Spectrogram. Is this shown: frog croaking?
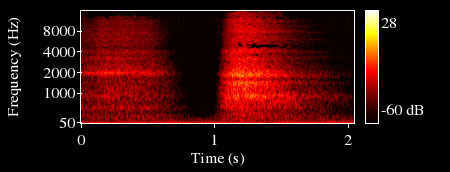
no

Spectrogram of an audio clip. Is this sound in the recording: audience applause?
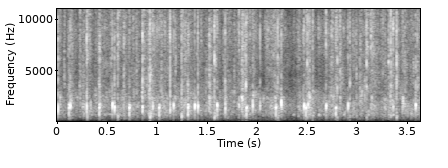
yes

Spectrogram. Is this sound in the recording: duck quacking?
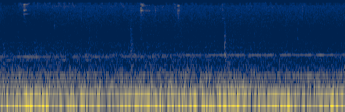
no

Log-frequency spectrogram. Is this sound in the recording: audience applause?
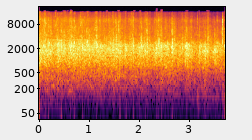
yes

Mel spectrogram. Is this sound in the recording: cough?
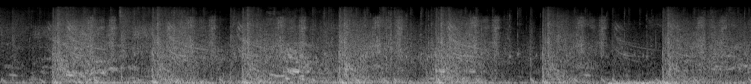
no

